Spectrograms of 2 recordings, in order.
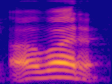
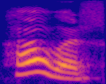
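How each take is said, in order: First: The word begins with a vowel sound. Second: The word begins with an h sound. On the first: The speaker calls it right. "एच जो शब्द है वो silent है" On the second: The speaker calls it wrong. "हम इसको क्या पढ़ेंगे, हावर"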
